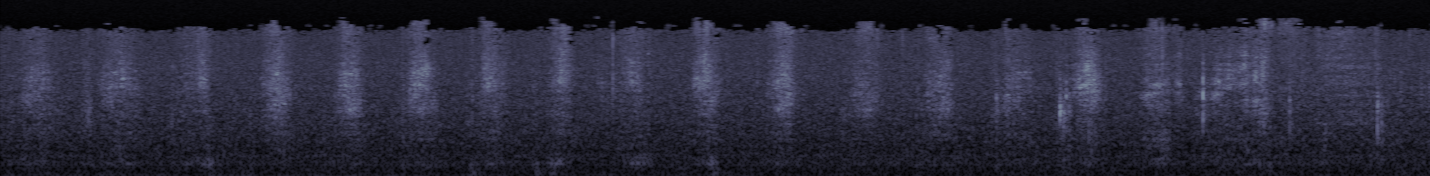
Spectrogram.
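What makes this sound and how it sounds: Fingertips and short nails tap and scratch across the open spread of a glossy cosmetics catalog magazine with thin paper pages, lying flat on a white table. Quiet, bright, papery scratching strokes repeat at an uneven pace of about two per second, with a few sharper taps standing out.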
